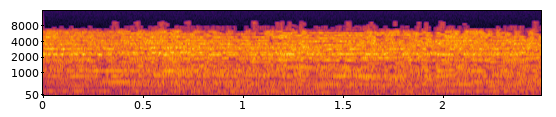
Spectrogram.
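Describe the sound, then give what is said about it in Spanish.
The bells of Málaga Cathedral peal together minutes after the white smoke announcing the election of Pope Leo XIV, in a dense, continuous wash of overlapping metallic tones, steady and fairly loud throughout, with no voices. “Así redoblaban las campanas de la Catedral de Málaga solo unos minutos después de la fumata blanca.”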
